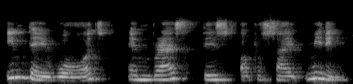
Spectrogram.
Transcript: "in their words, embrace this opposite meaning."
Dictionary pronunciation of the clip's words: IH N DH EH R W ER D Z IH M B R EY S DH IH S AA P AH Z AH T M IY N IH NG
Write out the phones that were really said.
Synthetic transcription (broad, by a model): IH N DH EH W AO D IH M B R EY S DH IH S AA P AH S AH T M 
